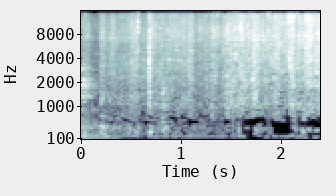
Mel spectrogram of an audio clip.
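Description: Plastic bubble wrap crinkling and crackling as hands pull it out of a cardboard shipping box.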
